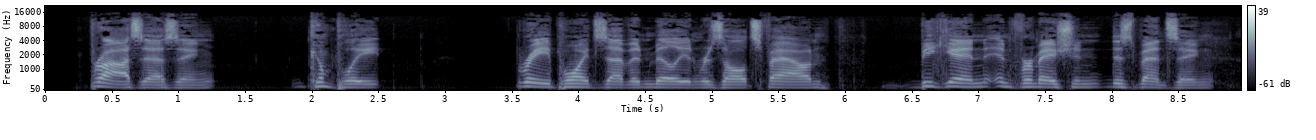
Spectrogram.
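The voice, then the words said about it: Robot voice. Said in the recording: “Can you stop talking like that? ... which can only speak in robot voice.”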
